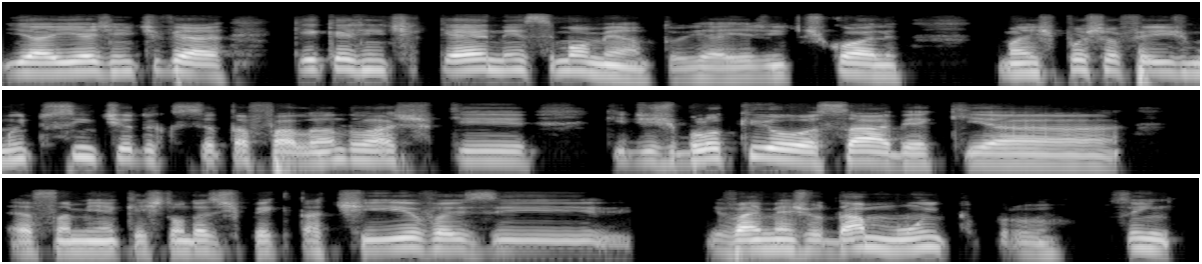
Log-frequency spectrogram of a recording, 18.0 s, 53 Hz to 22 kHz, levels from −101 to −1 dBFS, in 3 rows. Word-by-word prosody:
E, 145 0 +3
aí, 145 +2 +6
a 155 - +6
gente 155 +2 -7
vê, 155 -2 +5
ah: 125 -3 +3 0.3
"Que, 175 0 -2
que 190 - -1
a 180 - +2
gente 170 +1 -6
quer 170 +2 +7
nesse 170 -2 -4
momento?". 120 - 0
E, 105 +1 -4
aí, 105 0 -2
a 110 - -5
gente 115 +1 -6
escolhe. 125 -5 +3 0.5
Mas, 140 0 0
poxa, 175 -1 -3
fez 150 -2 -3
muito 145 +3 -5
sentido 170 -4 -4
o - - -10
que - - -19
você - - -8
tá - - -3
falando. 140 +4 0
Eu 145 - +3
acho 150 - -2
que 140 -2 -5 0.4
que - - -12
desbloqueou, 145 +4 +3
sabe, 130 -4 +5
aqui, 120 +1 -2
ah, 110 -3 0 0.4
essa 115 - -3
minha 120 0 +1
questão 115 +2 -4
das 125 0 0
expectativas, 130 +3 -3
eh, 130 - -7 1.0
e 130 - -13
vai 130 +2 +6
me 135 +1 +2
ajudar 130 +2 +2
muito 145 +1 -1 0.2
pro 105 -1 -12 0.2
sim. 145 -2 -3
135 Hz, 165 wpm, -23 LUFS, 120-155 Hz, 1.0 s, quer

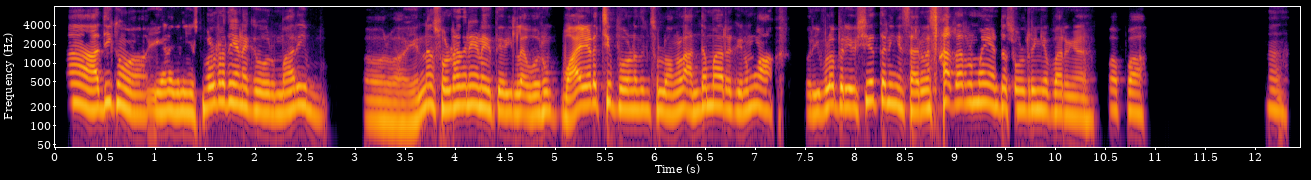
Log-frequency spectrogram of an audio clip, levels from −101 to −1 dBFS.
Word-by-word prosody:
ஆ - - -1 0.2
அதிகம். 215 -2 +2 0.3
எனக்கு 170 -1 +2
நீங்க 165 -2 +1
சொல்றது 235 +3 +2
எனக்கு 185 -4 0
ஒரு 155 - -2
மாரி 200 +4 +1 0.7
அ - - -6 0.5
என்ன 185 +7 +1
சொல்றதுன்னே 210 +3 +3
எனக்குத் 185 -3 +2
தெரியல. 165 0 0
ஒரு 160 +2 +2 0.2
வாயடச்சுப் 215 - +2
போனதுன்னு 185 -1 0
சொல்லுவாங்கல்ல, 175 +1 0
அந்த 180 +4 0
மாரி 205 -2 +1
இருக்கு. 175 -2 -2
என்னமோ 195 +1 0 0.4
ஒரு 155 - -5
இவ்ளோ 200 +6 +2
பெரிய 200 -1 +3
விஷயத்த 245 +4 0
நீங்க 210 -4 0
சர்வ 175 +2 +2
சாதாரணமா 230 0 +1
என்ட்ட 200 -1 -1
சொல்றீங்க 185 0 0
பாருங்க. 150 -3 -2 0.3
அப்பப்பா! 180 -2 -4 1.3
ம். 175 -4 -6
185 Hz, 160 wpm, -21 LUFS, 175-215 Hz, 1.3 s, சொல்றதுன்னே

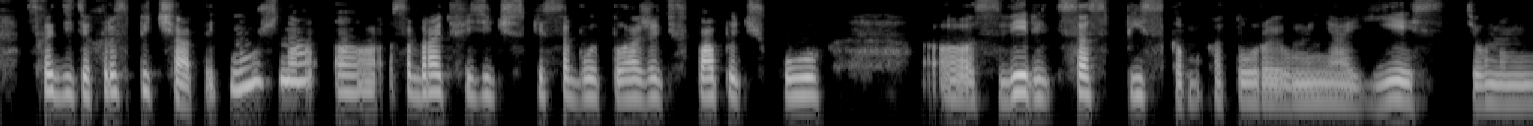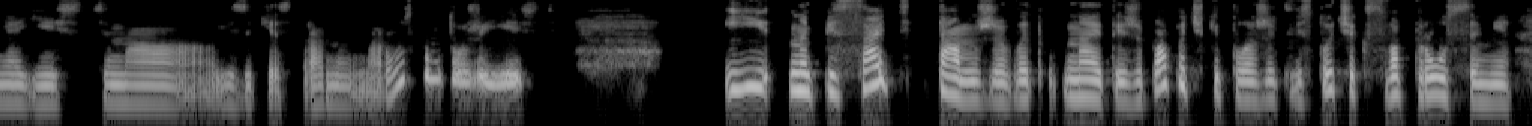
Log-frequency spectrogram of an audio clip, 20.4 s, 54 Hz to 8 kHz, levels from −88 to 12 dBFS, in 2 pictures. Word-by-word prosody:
Сходить 195 -3 +1
их 180 - +1
распечатать 205 +1 +1
нужно, 315 +6 +3
а, 105 +1 +1
собрать 205 0 +3
физически 185 0 -6
с - - -8
собой, 175 -1 0
положить 170 0 0
в - - -17
папочку, 185 - +3 0.7
а, - - 0
сверить 175 0 +4
со 200 -2 +6
списком, 185 -1 -6
который 75 -1 -3
у - - -4
меня 75 0 -2
есть. 145 +3 -1 0.2
Он 140 +1 -1
у - - -2
меня 140 +1 -3
есть 135 0 -8
на 140 -1 -5
языке - - -8
страны, 135 -1 -8
на - - -8
русском 345 +5 -3
тоже - - -1
есть. - - -1 1.2
И 250 +8 +3
написать 225 - +4 0.2
там 180 -7 +5
же, 155 -1 0
в 155 - -10
это 165 - -1
на 170 0 +3
этой 155 -1 -1
же 155 +1 -5
папочке 255 +1 +1
положить 160 -1 -3
листочек 225 +9 -3
с - - -7
вопросами 175 -7 +1
175 Hz, 130 wpm, -26 LUFS, 145-210 Hz, 1.2 s, со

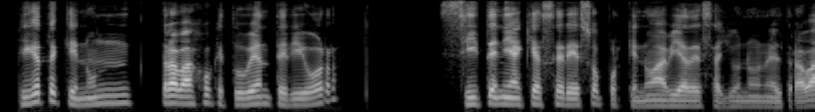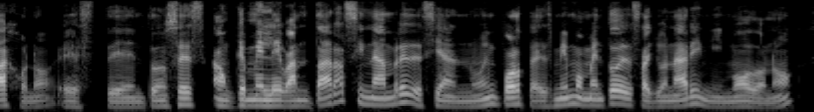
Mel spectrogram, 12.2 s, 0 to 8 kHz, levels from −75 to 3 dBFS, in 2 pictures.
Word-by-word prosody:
Fíjate 185 +7 +4
que - - -1
en 130 -1 -1
un 160 +3 -7 0.2
trabajo 155 +1 +6
que 145 - -8
tuve 130 +2 +1
anterior, 125 -4 -1 0.7
sí 140 +1 +1
tenía 140 -1 +7
que - - +4
hacer 140 0 +2
eso 125 -1 +2
porque 105 - -7
no 110 +3 -3
había 110 -1 +2
desayuno 100 -1 -5
en 95 -1 -9
el 90 - -6
trabajo, 115 +1 +1
¿no? 105 +3 -13
Este, 95 -1 -9
entonces, 110 +7 -3
aunque 115 +1 -1
me 115 0 +2
levantara 110 -1 +1
sin 140 -4 -1
hambre, 135 +8 0
decía: 105 - -4
"No 100 +4 -11
importa, 140 0 0
es 100 +3 -10
mi 130 - -3
momento 135 0 -2
de 140 - +1
desayunar 105 +2 -1
y 150 - -7
ni 95 -2 -14
modo", 95 -2 -5
¿no? - - -9
120 Hz, 195 wpm, -25 LUFS, 105-140 Hz, 0.7 s, tenía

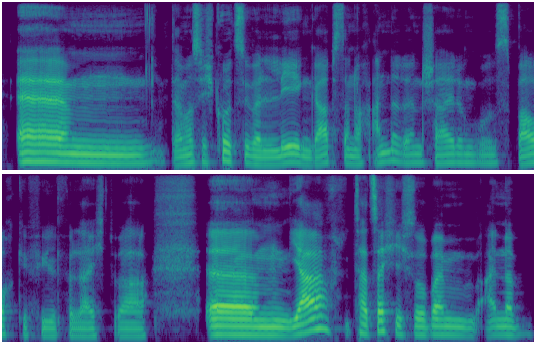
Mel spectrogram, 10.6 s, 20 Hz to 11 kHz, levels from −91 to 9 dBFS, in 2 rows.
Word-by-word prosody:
Ähm, 120 -4 +3 0.2
da 95 - -8
muss 120 +3 -5
ich 125 0 -9
kurz 140 -3 -3
überlegen. 105 +1 -3
Gab 120 +5 -4
es - - -9
da - - -9
noch 105 +2 -10
andere 130 -1 -8
Entscheidungen, 120 0 -8
wo 115 0 -12
das 115 +1 -9
Bauchgefühl 115 -2 -7
vielleicht 100 0 -10
war? 100 0 -7 0.5
Ähm, 120 -2 +6
ja, 180 - +5 0.2
tatsächlich 135 -1 -1
so 120 -1 -3
beim 115 -3 -3
einer 115 0 -6
120 Hz, 130 wpm, -21 LUFS, 110-125 Hz, 0.5 s, Ähm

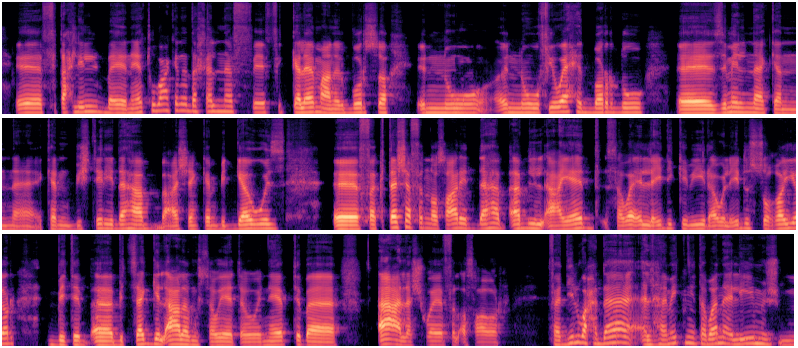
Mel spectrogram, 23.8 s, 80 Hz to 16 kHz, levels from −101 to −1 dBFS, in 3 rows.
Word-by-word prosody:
آآ 140 +1 +2
في 135 - -17
تحليل 155 +3 -3
البيانات 145 -1 -3
وبعد 200 +1 -3
كده 205 0 -7
دخلنا 175 -1 -5
في 150 -4 -6
في 150 - -23
الكلام 150 +1 +2
عن 130 -1 +2
البورصة 140 +3 -1 0.3
إنه 140 0 -3 0.2
إنه 140 0 -2
في 150 - -6
واحد 155 -3 0
برضه 145 +1 -2 0.3
آآ 125 0 +8
زميلنا 140 +1 -1
كان 120 -2 -7 0.3
كان 125 -1 -5
بيشتري 135 +4 -6
دهب 135 -1 0
عشان 115 +2 -3
كان 120 0 -5
بيتجوِّز. 135 +4 +1 0.5
آآ 130 0 +12
فاكتشف 170 +8 +2
إنه 155 -3 -2
أسعار 135 +3 +1
الدهب 145 +1 -2
قبل 145 +2 +1
الأعياد، 140 +4 0
سواء 125 +2 0
العيد 130 +1 -2
الكبير 135 -2 -5
أو 115 +1 -1
العيد 125 +6 -6
الصغير 145 +3 -1 0.4
بتبقى 130 -1 +2
بتسجل 150 +5 0
أعلى 150 +1 +6
المستويات، 120 -3 -2
أو 115 +1 -2
إن 115 +2 -6
هي 130 +1 +2
بتبقى 120 -4 +2 0.4
أعلى 150 -6 +7
شوية 125 +2 -4
في 125 - -13
الأسعار. 110 -1 -7 0.4
فدي 140 +6 -5
لوحدها 195 -2 0
ألهمتني، 175 +7 -5
طب 160 -2 -3
أنا 175 +2 -1
ليه 155 +3 -3
مش 160 -3 -7
140 Hz, 145 wpm, -23 LUFS, 130-150 Hz, 0.5 s, آآ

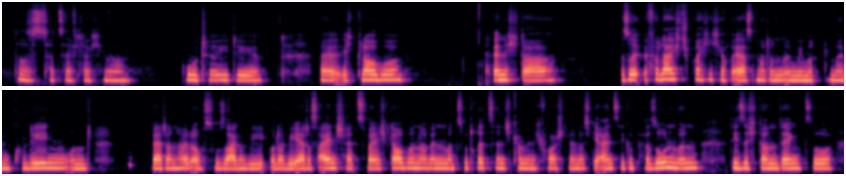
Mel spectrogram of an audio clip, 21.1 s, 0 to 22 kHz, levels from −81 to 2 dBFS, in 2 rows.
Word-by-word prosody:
Das 225 -3 -4
ist 200 - -8
tatsächlich 210 -1 -9
'ne 200 -1 -4 0.6
gute 215 -1 -2
Idee. 210 -1 -1 0.7
Weil 210 -2 +1
ich 205 - -8
glaube, 225 0 +3 1.1
wenn 220 0 +5
ich 220 0 -4
da 205 +1 +1 0.8
also 225 +1 +2 0.2
vielleicht 245 0 +4
spreche 235 -1 -4
ich 225 -1 -5
auch 210 - -10
erst 205 +2 +1
mal 215 - -1
dann 205 0 -1
irgendwie 200 0 +1
mit 200 +3 -3
meinem 200 -2 -1
Kollegen 215 +1 +2
und 195 -1 -3 0.7
werde 200 -1 +5
dann 200 0 0
halt 205 -1 +2
auch 195 - 0
so 200 -2 -7
sagen, 195 0 +3
wie 195 +1 -2
oder 195 +1 0
wie 195 - +2
er 195 - +5
das 195 0 -5
einschätzt, 205 0 +1
weil 195 0 +3
ich 195 0 -13
glaube, 215 0 +4
ne, 210 0 +1
wenn 205 0 +1
man 200 -1 -1
zu 205 +1 -6
dritt 215 +1 -2
sind, 210 -2 -2
ich 200 - -12
kann 210 -1 -2
mir 200 - -1
nicht 195 +1 -6
vorstellen, 205 -1 -3
dass 205 - -5
ich - - -18
die - - 0
einzige 210 0 -1
Person 215 +2 +3
bin, 220 +1 +1 0.4
die 215 -2 +3
sich 210 0 -1
dann 200 -1 +3
denkt 205 +1 +2
so: 205 -1 0
205 Hz, 175 wpm, -21 LUFS, 200-215 Hz, 1.1 s, wenn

